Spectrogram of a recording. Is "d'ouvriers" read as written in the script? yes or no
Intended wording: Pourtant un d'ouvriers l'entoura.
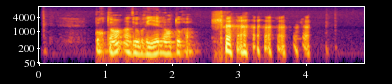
yes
